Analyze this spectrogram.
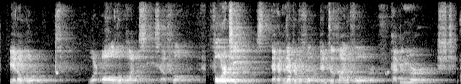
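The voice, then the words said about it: Very deep dramatic voice. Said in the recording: “do a voice impersonation? Like a really deep voice?”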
